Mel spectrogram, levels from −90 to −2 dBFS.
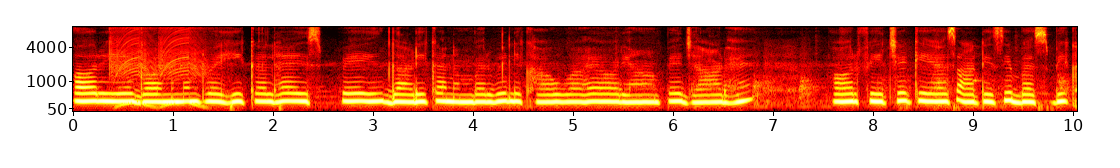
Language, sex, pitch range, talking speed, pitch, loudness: Urdu, female, 225-240 Hz, 155 wpm, 230 Hz, -11 LUFS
